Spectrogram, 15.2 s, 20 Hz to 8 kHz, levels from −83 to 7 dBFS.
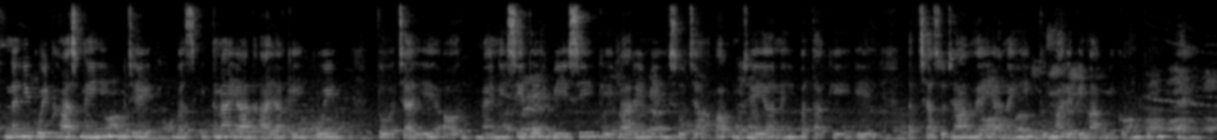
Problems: none marked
